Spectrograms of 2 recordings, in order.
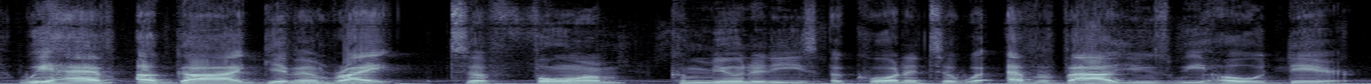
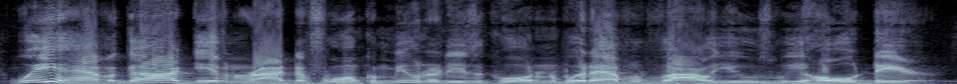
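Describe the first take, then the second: First: It is read in a plain voice. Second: It is read in a put-on voice. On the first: The speaker calls it wrong. "hold up, let me let me run this back" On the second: The speaker calls it right. "let me do this voice correctly"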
